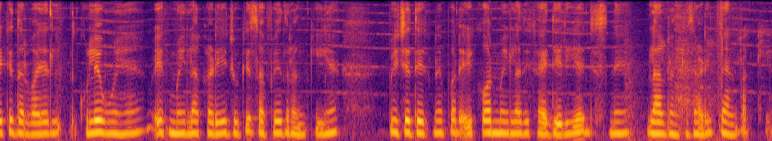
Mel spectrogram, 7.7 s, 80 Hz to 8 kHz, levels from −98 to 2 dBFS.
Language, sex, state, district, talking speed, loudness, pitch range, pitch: Hindi, male, Uttarakhand, Tehri Garhwal, 250 wpm, -18 LUFS, 195-205 Hz, 200 Hz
